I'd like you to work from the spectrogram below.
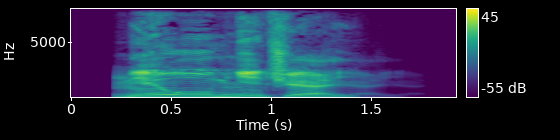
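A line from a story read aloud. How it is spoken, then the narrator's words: Furious growl. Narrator (Russian): Альтруист зарычал от ярости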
